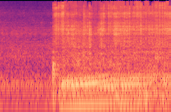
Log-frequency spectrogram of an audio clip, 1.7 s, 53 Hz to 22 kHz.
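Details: Hobart Champion Elite 225 welder engine after replacing the idle solenoid, which had caused slow idle-up: quiet, then picks straight up to steady higher-speed hum with no lag or hunting; normal high idle.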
